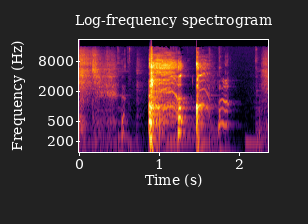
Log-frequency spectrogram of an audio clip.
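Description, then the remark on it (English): Two abrupt, jolting hiccups about half a second apart, each a sharp breathy burst with a brief voiced catch, surrounded by faint breathing and quiet background. “I have hiccups.”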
